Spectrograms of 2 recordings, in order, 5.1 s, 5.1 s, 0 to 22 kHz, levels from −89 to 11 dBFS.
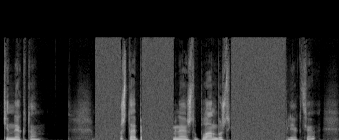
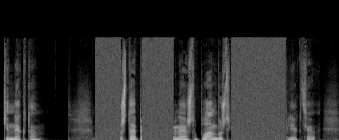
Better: neither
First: audio cutting out; filled with static; at 1.5 s, at 2 s and at 3.5 s for 1 s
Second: audio cutting out; filled with static; at 1.5 s, at 2 s and at 3.5 s for 1 s

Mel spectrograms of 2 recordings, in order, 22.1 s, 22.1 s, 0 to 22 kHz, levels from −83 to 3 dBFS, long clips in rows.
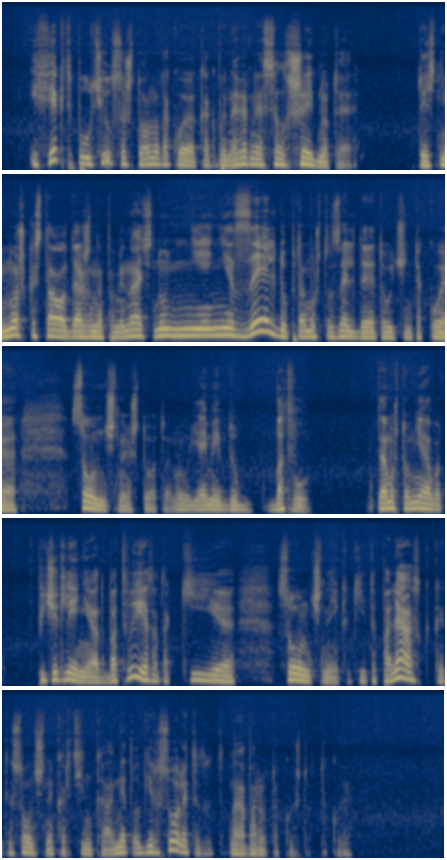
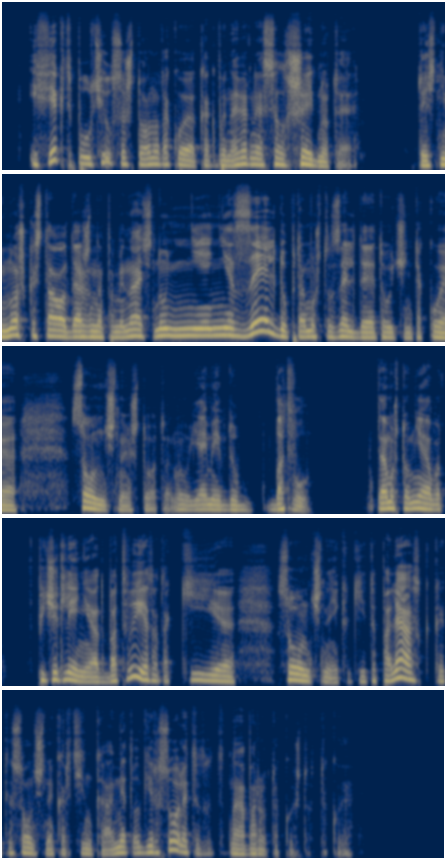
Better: second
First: hiss; faint; throughout; 25 dB below the speech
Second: none

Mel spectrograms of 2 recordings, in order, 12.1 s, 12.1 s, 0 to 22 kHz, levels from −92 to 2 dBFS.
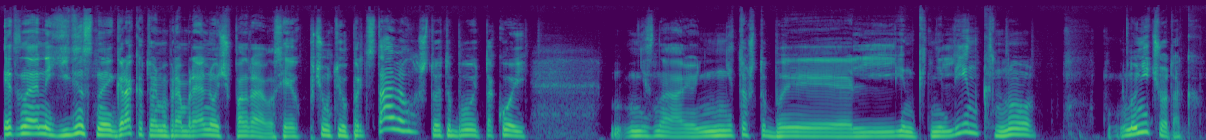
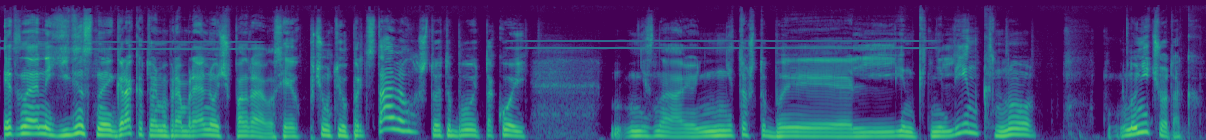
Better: first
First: none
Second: high-pitched whine; faint; until 2.5 s and from 5 to 9.5 s; 5.5 kHz, 20 dB below the speech

